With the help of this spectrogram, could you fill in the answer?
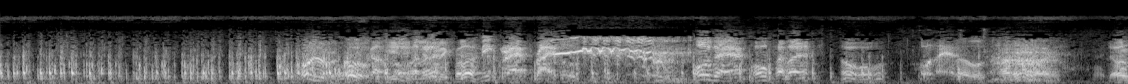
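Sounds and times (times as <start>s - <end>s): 
horse hooves clip-clopping: 0.0s - 11.2s
horse neighing and whinnying: 3.0s - 11.2s
speech: 4.5s - 5.6s, 7.0s - 8.9s.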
